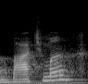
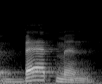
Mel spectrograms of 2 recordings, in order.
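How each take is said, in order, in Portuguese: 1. É pronunciado do jeito brasileiro em português. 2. É pronunciado do jeito inglês. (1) "A gente fala Batman" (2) "Só que o correto é Batman"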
